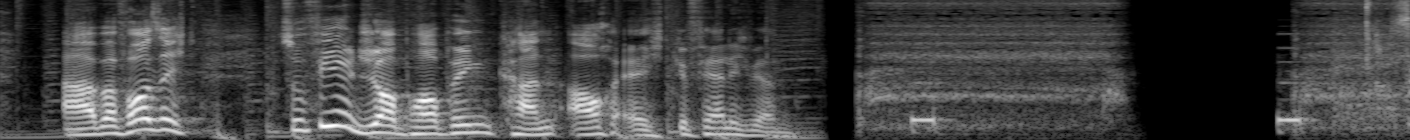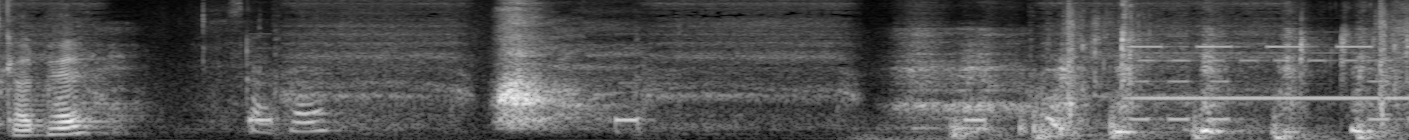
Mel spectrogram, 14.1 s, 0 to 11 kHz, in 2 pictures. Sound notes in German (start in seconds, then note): 4.4 Langsames Piepsen; 11.5 Hektisches Piepsen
